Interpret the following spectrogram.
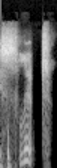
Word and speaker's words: slipped: in the past slip we hear the Ed making the T sound link The Sounds together slip SLI he slipped on the ice we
